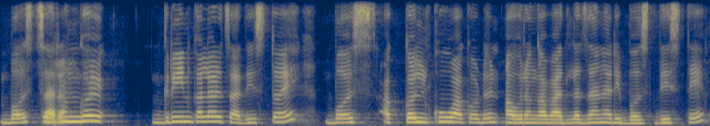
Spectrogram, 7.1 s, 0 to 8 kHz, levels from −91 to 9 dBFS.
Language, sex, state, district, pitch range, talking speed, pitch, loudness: Marathi, female, Maharashtra, Dhule, 240-290 Hz, 120 wpm, 255 Hz, -14 LUFS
